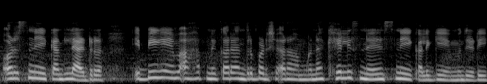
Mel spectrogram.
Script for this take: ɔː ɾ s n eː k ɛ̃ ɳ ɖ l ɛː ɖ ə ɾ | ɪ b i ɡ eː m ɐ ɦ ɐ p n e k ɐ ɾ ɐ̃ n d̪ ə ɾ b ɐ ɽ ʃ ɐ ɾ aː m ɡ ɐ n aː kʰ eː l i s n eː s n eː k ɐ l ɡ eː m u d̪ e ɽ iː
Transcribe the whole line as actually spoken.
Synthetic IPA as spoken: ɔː ɾ s n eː k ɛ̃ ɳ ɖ l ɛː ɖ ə ɾ | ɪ b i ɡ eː m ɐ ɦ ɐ p n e k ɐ ɾ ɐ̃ n d̪ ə ɾ b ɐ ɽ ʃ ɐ ɾ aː m ɡ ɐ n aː kʰ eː l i s n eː s n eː k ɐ l ɡ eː m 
